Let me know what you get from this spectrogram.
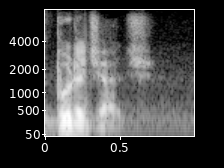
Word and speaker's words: Buttigieg: Oh, if that if that family said it, but the politician is Buttigieg. – Well, what makes his right? – Because that's the way he pronounces it.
